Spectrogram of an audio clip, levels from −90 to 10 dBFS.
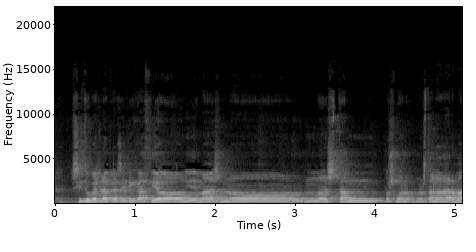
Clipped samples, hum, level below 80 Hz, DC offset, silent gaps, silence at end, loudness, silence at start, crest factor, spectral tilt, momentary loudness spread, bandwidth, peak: under 0.1%; none; -52 dBFS; under 0.1%; none; 0 s; -27 LUFS; 0 s; 16 dB; -7 dB/octave; 7 LU; 12.5 kHz; -10 dBFS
